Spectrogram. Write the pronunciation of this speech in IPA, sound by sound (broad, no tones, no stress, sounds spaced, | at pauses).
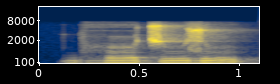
bʱ oː t͡ʃ uː z u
